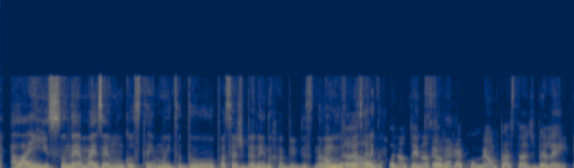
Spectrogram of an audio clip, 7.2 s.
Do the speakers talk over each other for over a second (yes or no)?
yes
